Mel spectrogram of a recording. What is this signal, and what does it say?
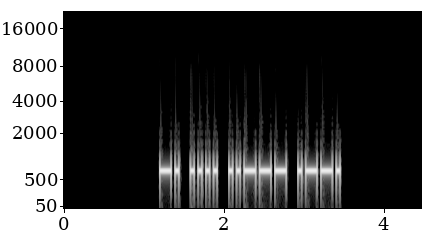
Morse code, heard as a keyed tone, about 25 wpm, 700 Hz. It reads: NH2P
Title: USA Call Signs - 4 Characters - 2x Character Spacing - 25wpm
